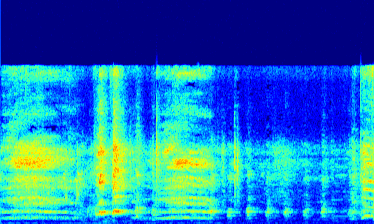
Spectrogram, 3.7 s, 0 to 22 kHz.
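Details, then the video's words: Young 60-day-old cockerel on a small backyard native-chicken farm attempting an early crow: a rough, drawn-out note breaking into several short cracked syllables, with clucking close by. "Kokok Perdana 3 Jantan Muda Usia 60 Hari"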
